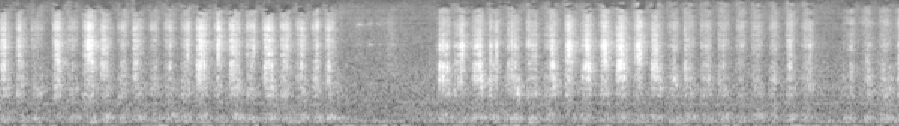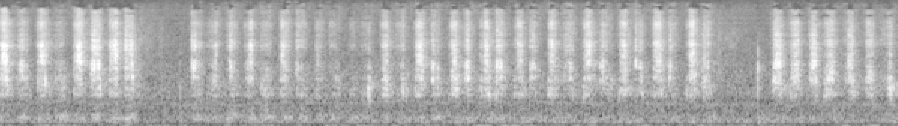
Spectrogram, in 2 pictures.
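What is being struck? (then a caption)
Black-coated scratch art paper scraped with a wooden stylus. A wooden stylus rapidly scratches a filled area of a cupcake on a black coated scratch art paper page. It makes bright, dry, rasping scratch strokes in rhythmic bursts, with brief pauses between passes.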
